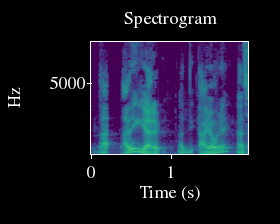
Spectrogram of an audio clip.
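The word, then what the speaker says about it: Ioane: 54, we have the Texans, who previously took off the board Ione, which is incorrect. How do you say that, Metro? Metro, do it. I think you got it. Ione?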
